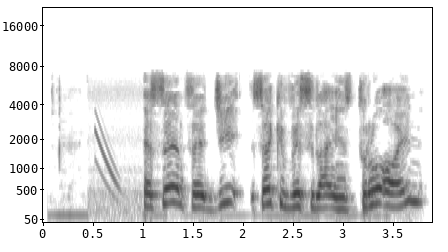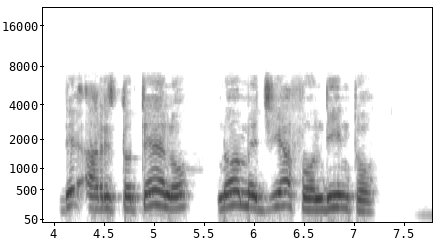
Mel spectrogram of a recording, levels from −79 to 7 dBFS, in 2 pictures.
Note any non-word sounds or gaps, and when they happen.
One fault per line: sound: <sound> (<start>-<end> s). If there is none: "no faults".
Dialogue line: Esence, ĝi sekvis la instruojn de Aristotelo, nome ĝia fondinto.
sound: chirp (0.5-0.8 s)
